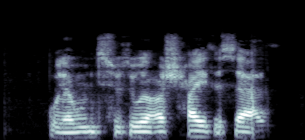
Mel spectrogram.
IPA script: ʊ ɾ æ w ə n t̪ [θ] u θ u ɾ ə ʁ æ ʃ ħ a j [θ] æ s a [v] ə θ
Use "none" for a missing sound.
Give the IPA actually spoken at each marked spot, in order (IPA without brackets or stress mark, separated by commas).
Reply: s, θ, ʕ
